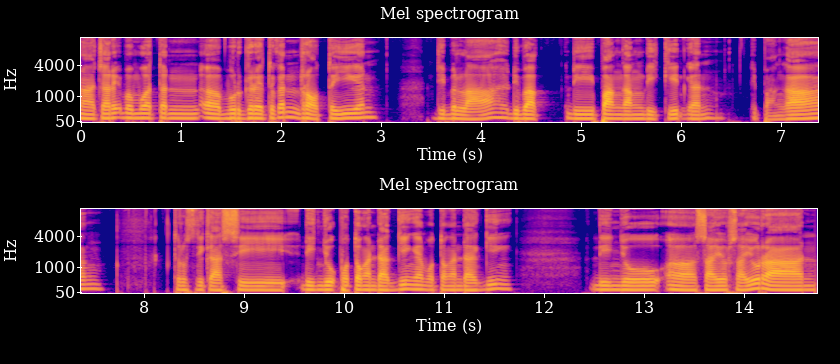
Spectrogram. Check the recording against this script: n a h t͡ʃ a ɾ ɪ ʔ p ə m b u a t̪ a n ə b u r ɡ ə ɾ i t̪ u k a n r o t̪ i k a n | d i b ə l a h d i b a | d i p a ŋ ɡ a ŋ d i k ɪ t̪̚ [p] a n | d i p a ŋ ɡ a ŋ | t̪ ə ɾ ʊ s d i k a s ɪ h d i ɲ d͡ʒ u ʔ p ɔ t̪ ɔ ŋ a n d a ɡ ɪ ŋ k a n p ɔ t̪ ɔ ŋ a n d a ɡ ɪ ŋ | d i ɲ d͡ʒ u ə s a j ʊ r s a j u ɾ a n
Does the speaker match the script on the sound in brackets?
no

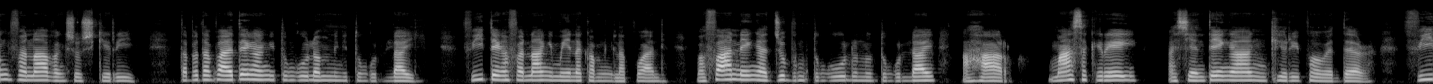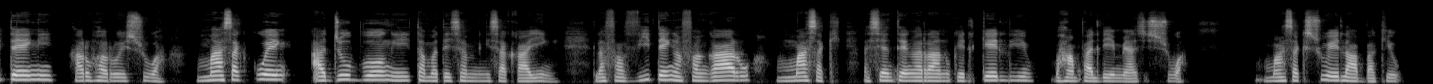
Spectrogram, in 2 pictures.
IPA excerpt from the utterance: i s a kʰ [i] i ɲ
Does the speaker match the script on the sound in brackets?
no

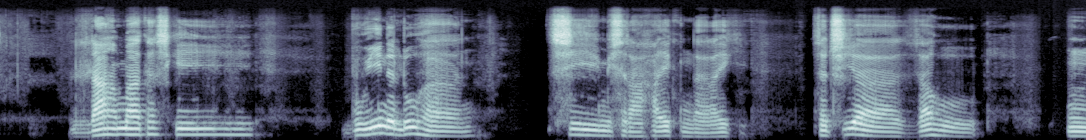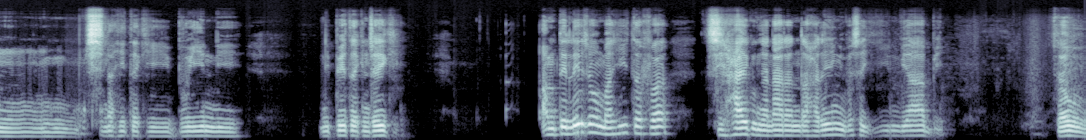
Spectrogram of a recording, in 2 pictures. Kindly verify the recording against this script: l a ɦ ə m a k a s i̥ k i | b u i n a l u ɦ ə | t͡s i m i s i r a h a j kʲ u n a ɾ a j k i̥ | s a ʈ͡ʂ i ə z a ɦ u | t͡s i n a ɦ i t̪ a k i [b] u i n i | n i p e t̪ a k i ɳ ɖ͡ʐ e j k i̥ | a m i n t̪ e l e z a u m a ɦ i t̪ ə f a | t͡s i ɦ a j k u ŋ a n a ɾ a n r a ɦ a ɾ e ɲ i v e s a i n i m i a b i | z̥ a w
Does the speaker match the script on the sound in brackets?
yes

